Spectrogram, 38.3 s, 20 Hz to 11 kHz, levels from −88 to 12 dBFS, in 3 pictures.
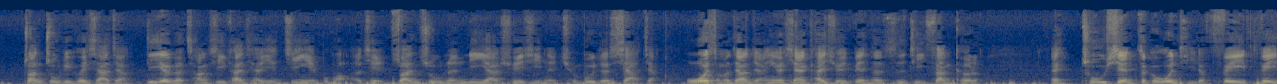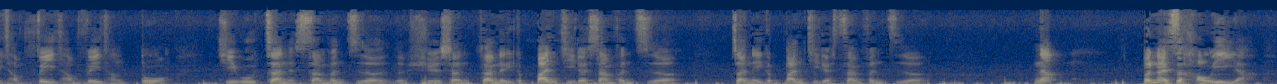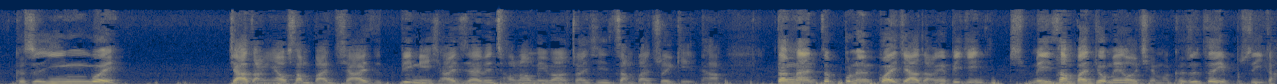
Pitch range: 110-140 Hz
